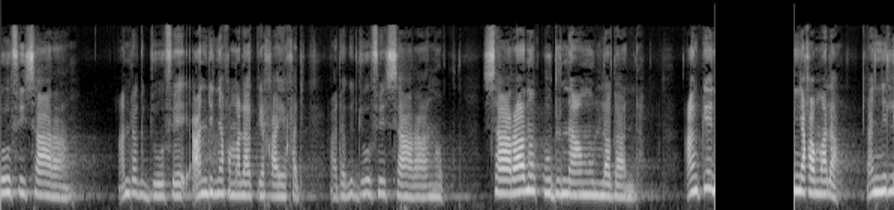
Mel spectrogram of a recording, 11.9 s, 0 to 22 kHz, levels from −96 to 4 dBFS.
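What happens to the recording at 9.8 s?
A rebuffering stall runs from 9.52 s to 10.58 s, so at 9.8 s the speech has stopped dead. The player exhausted its downloaded audio and had to wait for more data before continuing. The result is a sudden cut to silence lasting about 1.06 s, after which the speech picks up at exactly the point where it broke off. No material is skipped; the gap simply adds just over a second to the playback time.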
